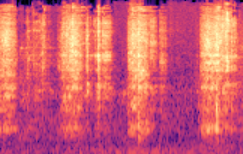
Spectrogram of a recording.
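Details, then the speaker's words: Ford Mustang clutch job, transmission removed: throwout bearing turned by hand gives dry, gritty rasping in short bursts instead of spinning freely; bearing seized, toast. "So throwout bearing is toast on this."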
